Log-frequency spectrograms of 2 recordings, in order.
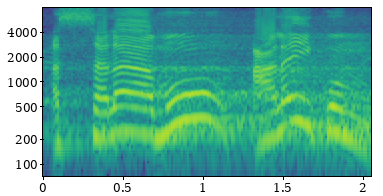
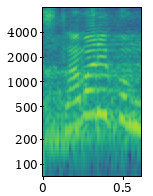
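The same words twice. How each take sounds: First: The 'mu' vowel of assalamu is clearly pronounced. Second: The 'mu' vowel of assalamu is not clearly pronounced. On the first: The speaker calls it right. "শুদ্ধ করে সালাম শিখবেন।" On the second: The speaker calls it wrong. "অশুদ্ধ সালাম না"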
